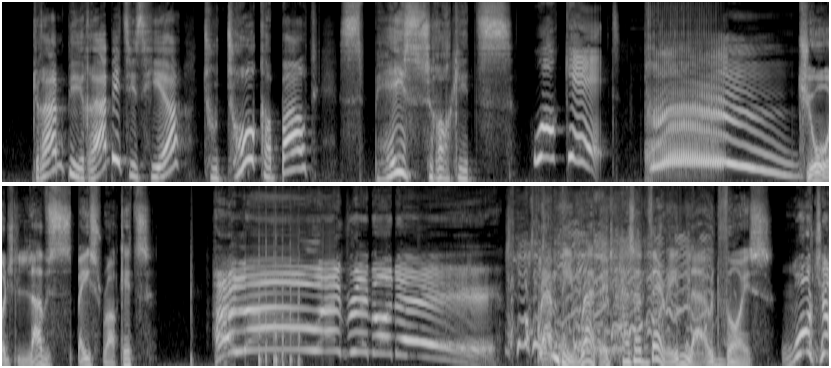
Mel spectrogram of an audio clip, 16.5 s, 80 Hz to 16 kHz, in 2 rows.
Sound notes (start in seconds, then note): 10.5 shouts; 13.3 laughter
